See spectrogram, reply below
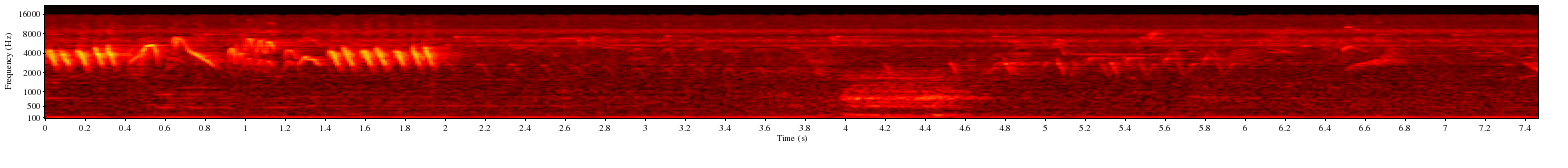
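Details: Singing lined seedeater delivers two quick buzzy rattling trills at the start, then scattered faint chirps; a brief lower muffled sound intrudes midway, and a steady low hum runs throughout.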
